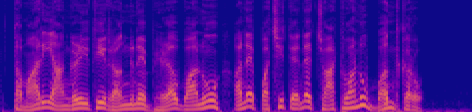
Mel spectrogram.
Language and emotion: Gujarati, disgusted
